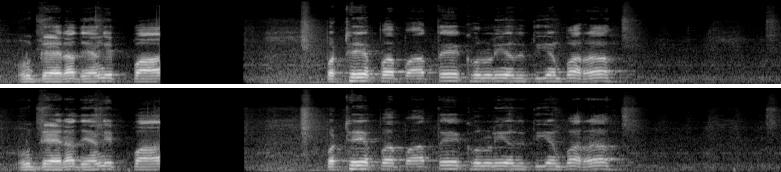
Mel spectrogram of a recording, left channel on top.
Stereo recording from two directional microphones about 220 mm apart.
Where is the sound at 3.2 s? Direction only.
5° left (ahead or behind).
